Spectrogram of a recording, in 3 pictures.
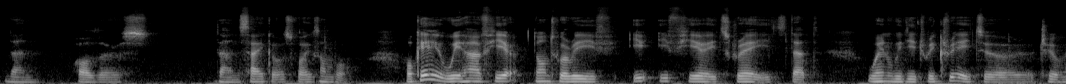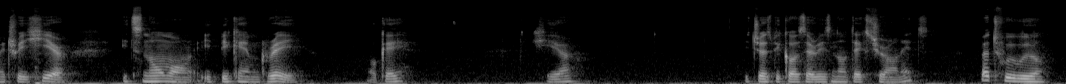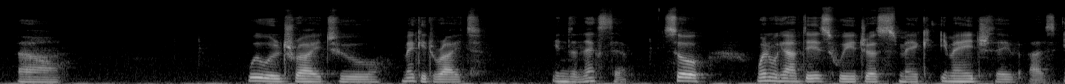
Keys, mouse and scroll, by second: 3.4-7.1 middle drag, 7.4-8.8 middle drag, 8.8-10.8 drag, 10.8 Tab, 14.9 click, 15.4-16.5 middle drag, 17.3 scroll down 1, 17.5-19.3 middle drag, 21.6-24.7 middle drag, 28.5-30.3 middle drag, 30.3-31.7 drag.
